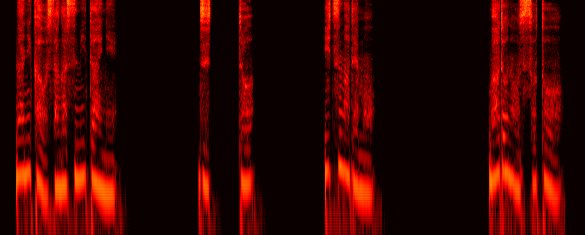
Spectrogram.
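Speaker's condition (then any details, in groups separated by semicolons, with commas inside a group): No condition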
